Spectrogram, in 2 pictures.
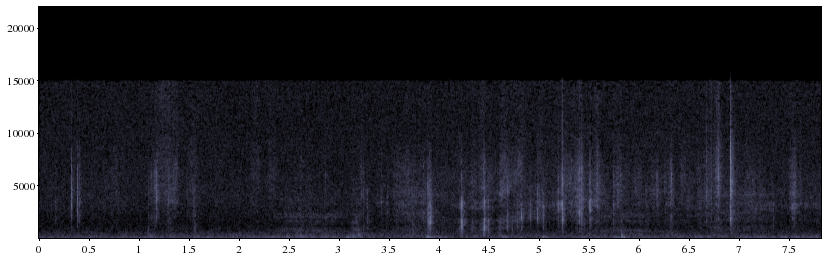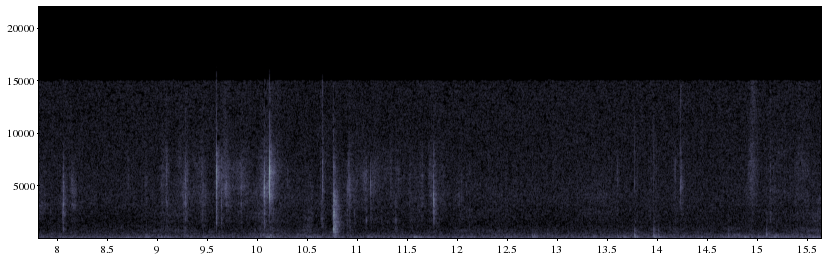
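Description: Origami paper being folded and creased by hand: faint, irregular crinkles and light taps against the tabletop, busiest a few seconds in, with the sharpest click about ten seconds in.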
